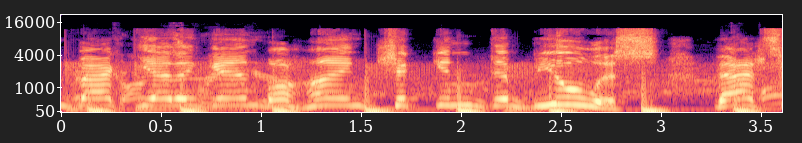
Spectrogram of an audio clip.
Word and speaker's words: Davidowicz: That gave the New Englanders the lead, but those pesky OGs came back yet again behind Chicken Davidowitz.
